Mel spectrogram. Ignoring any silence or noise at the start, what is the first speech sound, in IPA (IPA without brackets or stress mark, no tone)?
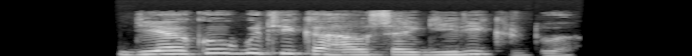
d̪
